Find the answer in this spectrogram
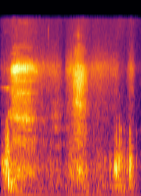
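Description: Stifled laughter: three short breathy bursts, the first the longest.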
